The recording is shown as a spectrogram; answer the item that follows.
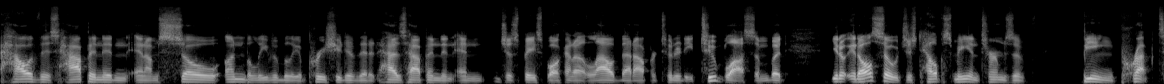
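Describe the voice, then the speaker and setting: Recorded dry and close with no echo, a man talks at a fairly quick pace in a fairly low voice. His is an unremarkable speaking voice with ordinary pitch variation. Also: very clean recording, silent background. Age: 20s. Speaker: baseball radio play-by-play announcer. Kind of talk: podcast interview answer. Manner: conversational, fluent.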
